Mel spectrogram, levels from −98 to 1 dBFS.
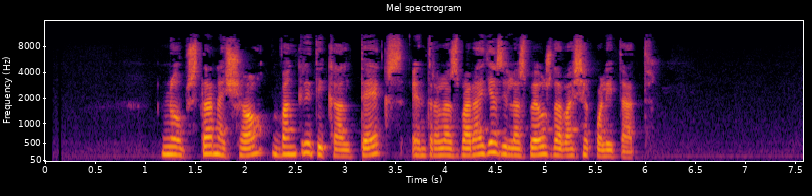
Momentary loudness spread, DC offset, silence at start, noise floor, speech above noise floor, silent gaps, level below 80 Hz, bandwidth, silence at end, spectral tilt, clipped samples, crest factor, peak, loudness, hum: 7 LU; under 0.1%; 1.15 s; -65 dBFS; 42 dB; none; -74 dBFS; 11 kHz; 1.5 s; -4 dB/octave; under 0.1%; 20 dB; -4 dBFS; -23 LUFS; none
